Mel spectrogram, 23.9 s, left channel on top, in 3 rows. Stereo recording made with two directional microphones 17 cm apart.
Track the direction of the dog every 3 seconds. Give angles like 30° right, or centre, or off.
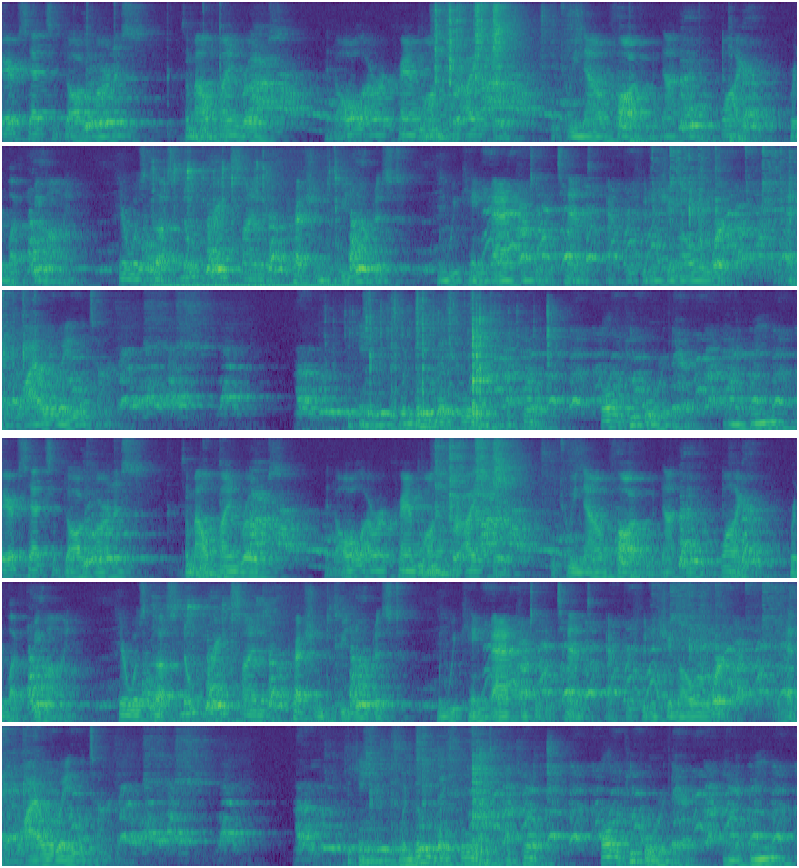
50° right, 50° right, 30° right, centre, centre, 40° right, 40° right, 40° right.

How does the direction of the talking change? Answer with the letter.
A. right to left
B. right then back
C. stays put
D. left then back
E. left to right
C.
